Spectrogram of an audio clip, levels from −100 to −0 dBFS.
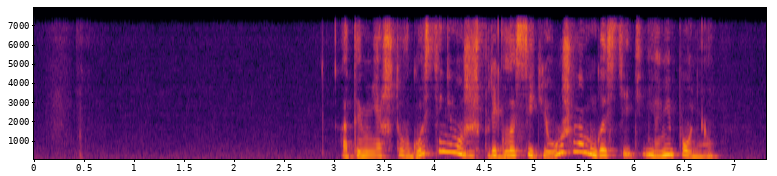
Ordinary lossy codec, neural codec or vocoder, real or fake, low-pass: none; codec, 44.1 kHz, 7.8 kbps, DAC; fake; 7.2 kHz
